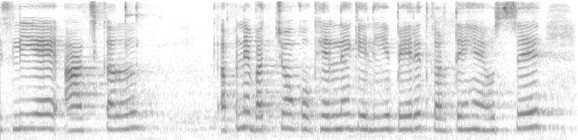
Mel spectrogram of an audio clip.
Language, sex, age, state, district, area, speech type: Hindi, female, 18-30, Madhya Pradesh, Hoshangabad, urban, spontaneous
